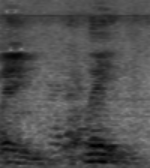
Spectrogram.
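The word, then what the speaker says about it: lien: follow that up with a commercial, is it Lean or Lions? I don't know how you pronounce that. Lean. Is it a commercial lion? Oh, Lean, sorry.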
